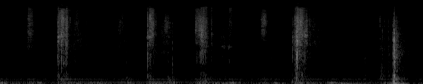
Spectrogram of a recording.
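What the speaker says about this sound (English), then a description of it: "Didn't have to shuffle for very long." Tarot cards are shuffled close up in quick riffling bursts, about eight short papery swishes in a loose rhythm over a faint steady hum, with no voice.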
